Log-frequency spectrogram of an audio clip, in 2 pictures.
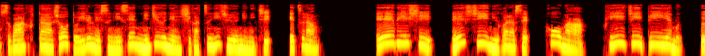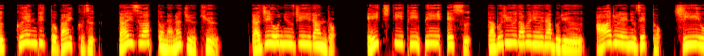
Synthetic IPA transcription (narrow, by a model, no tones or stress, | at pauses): sɨbaːɸɯ̟̥t̪aːɕo̞ːt̪o̞iɾɯ̟ne̞sɨɲ̟isẽ̞ɲ̟ːiʑɨːnẽ̞ɰ̃ɕiɡat͡sɨɲ̟iʑɨːɲ̟iɲ̟it͡ɕi | e̞t͡sɨɾãŋ | e̞ːbʲiːɕiː | ɾe̞ːɕiːɲ̟iɡaɾase̞ | ho̞ːmaː | ɸʲiːʑiːpʲiːe̞mɯ̟ | b̥ɯ̟kːɯ̟ẽ̞nd̪ʲit̪ːo̞baikɯ̟zɨ | d̪̥aizɨat̪ːo̞nanaʑɨːkʲɨː | ɾaʑio̞ɲ̟ɯːʑiːɾãnd̪o̞ | e̞it͡ɕi̥t̪ʲiːt̪iːpʲiːe̞sɨ | d̪̥abɯ̟ɾʲɯ̟d̪abɯ̟ɾʲɯd̪abɯ̟ɾʲɯːaːɾɯ̟e̞nɯ̟ze̞t̪ːo̞ | ɕiːo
